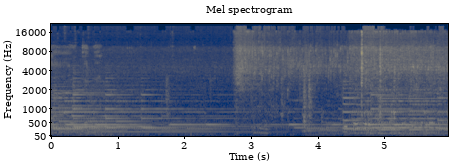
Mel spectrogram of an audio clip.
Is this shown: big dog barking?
no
